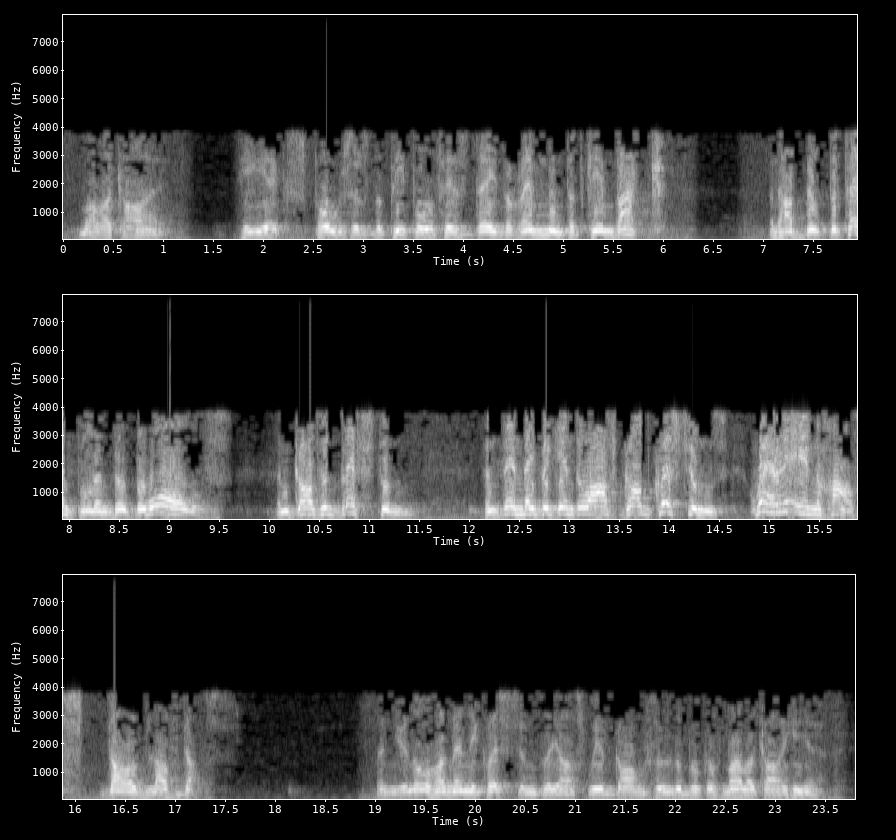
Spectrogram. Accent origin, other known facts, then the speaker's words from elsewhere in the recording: Northern Ireland, United Kingdom; We go across the water to London and we say we come from Ulster, and the people look at you as if you were a queer case.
